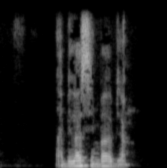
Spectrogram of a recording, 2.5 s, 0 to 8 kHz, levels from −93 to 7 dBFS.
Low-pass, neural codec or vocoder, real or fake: 7.2 kHz; none; real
